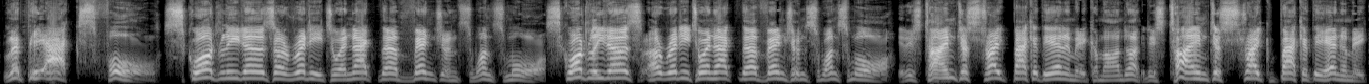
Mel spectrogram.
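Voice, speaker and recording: A man's voice: high voice, bright, forceful tone, dry recording, studio quality, exaggerated voice. A man playing a stern, zealous wartime intelligence officer in a strategy game, giving formal, clipped, martial announcements. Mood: rousing, defiant, then resolute. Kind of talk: scripted game unit announcements.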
